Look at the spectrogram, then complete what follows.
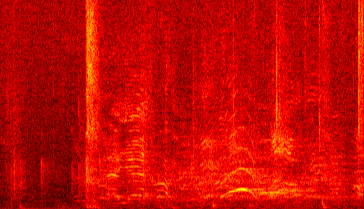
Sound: chuckles

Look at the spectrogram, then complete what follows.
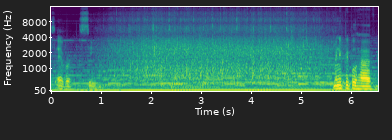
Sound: applause

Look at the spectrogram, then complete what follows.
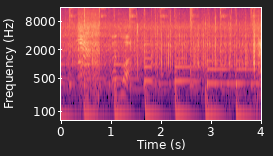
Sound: voiceover

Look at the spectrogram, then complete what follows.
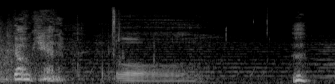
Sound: groans; gasp

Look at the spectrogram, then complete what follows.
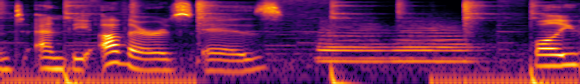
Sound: train honking

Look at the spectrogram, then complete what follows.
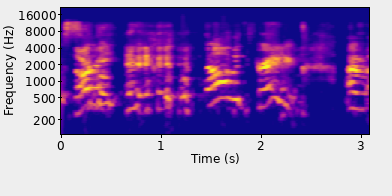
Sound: laugh

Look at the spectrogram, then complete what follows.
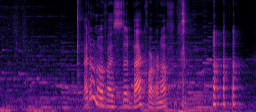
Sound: laughs

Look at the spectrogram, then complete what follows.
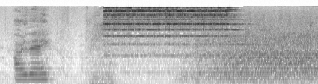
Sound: bell ringing

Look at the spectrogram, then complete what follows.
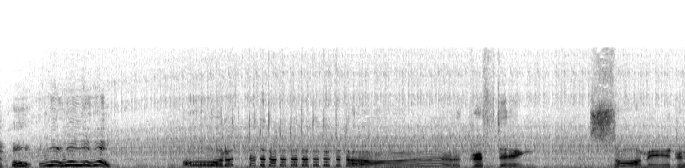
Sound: imitates car engine

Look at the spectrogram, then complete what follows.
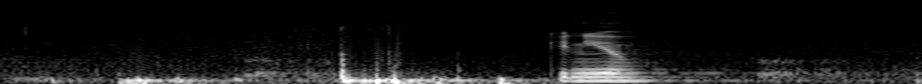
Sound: thumps mic

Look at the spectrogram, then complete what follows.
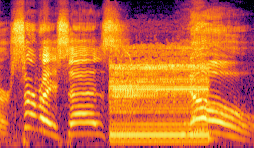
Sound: buzzer

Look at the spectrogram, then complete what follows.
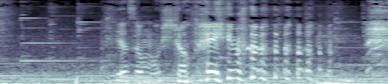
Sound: tearful laughing

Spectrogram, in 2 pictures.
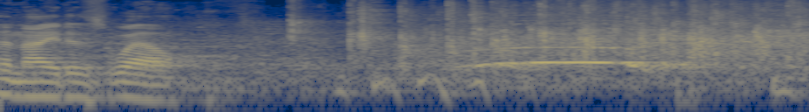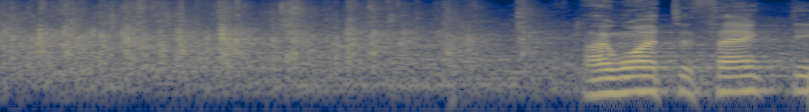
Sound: applause

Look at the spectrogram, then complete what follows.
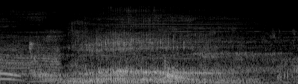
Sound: growling

